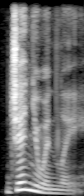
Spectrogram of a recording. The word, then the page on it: genuinely: dʒénjuinli; ジェニュインリィ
